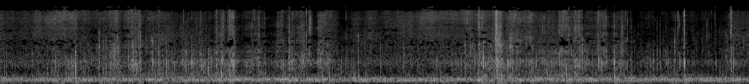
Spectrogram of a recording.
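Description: A bundle of white tissue shoe-packaging paper, held in both hands, is scratched and squeezed with fingertips and nails. The result is a steady, dense crinkling and scratchy rustle with a low rumble underneath, broken by occasional sharper, bright crackles.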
